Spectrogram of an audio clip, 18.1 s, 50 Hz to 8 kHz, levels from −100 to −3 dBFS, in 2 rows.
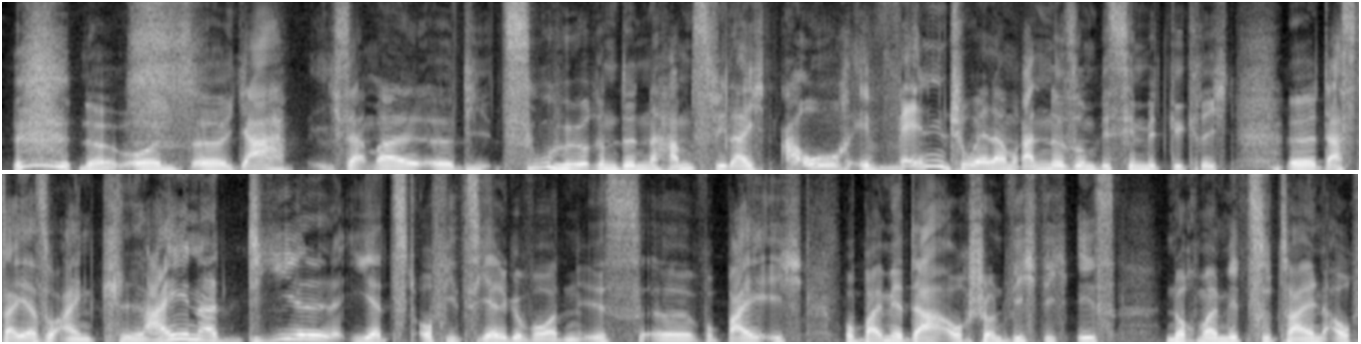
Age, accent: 40-59, German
